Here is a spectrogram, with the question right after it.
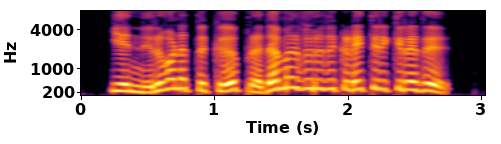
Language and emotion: Tamil, happy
